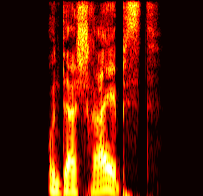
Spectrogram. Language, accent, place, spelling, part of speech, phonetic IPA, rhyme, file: German, Germany, Berlin, unterschreibst, verb, [ˌʊntɐˈʃʁaɪ̯pst], -aɪ̯pst, De-unterschreibst.ogg
- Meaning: second-person singular present of unterschreiben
